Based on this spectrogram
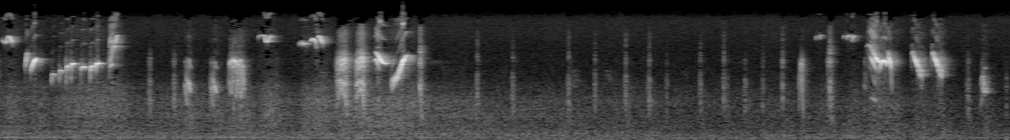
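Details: Lesser green leafbird song used as a lure to prompt reluctant birds to sing: bright, high whistled and slurred notes with quick chirps in bursts near the start, around four seconds, and again near nine seconds, with quiet gaps between.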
